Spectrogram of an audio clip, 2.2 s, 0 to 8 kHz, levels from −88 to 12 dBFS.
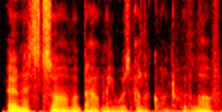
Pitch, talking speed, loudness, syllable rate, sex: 80 Hz, 215 wpm, -18 LUFS, 5.9 syllables/s, male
